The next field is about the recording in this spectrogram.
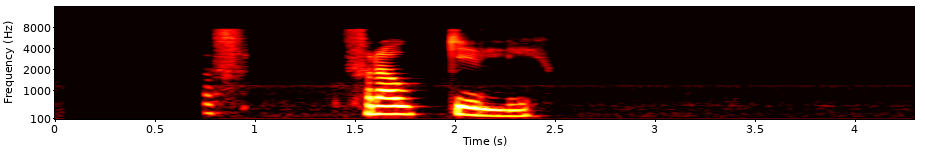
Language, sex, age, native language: Icelandic, female, 10, Icelandic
